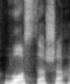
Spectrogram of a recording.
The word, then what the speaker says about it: Worcestershire: Ich habe das mal hergeleitet, weil es gibt irgendwo eine Stadt, die heißt Leicestershire. Spricht man die aus? – Ah, die aber die schreibt man Leicestershire. Und die spricht man aus Leicestershire. Und wo diese Soße schreibt man Worcestershire. Also muss es Worcestershire heißen.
